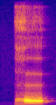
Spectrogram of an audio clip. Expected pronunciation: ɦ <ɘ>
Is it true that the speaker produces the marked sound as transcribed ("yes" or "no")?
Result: yes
